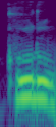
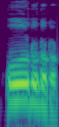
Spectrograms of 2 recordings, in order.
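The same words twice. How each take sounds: First: কুর with a thin, light r; wrong thin r. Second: KUR with a thick, full r; full heavy r. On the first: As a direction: say কুর lightly, lips unrounded. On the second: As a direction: say কুর heavy and rounded. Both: Shown as a demonstration. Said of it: "কুর বলবেন না".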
